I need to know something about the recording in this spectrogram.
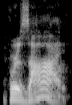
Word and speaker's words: grisaille: Grisaille. Wow. Boy, have I been saying it wrong for a very long time.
